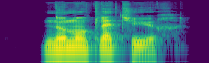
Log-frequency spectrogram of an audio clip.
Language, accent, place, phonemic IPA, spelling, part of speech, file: French, France, Lyon, /nɔ.mɑ̃.kla.tyʁ/, nomenclature, noun, LL-Q150 (fra)-nomenclature.wav
- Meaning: nomenclature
